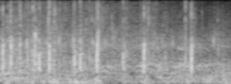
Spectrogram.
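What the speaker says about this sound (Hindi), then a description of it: "जोर से ताली बजाऊंगा।" A crowd at an election rally claps in a brief, scattered burst of applause, with sharp individual claps standing out.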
